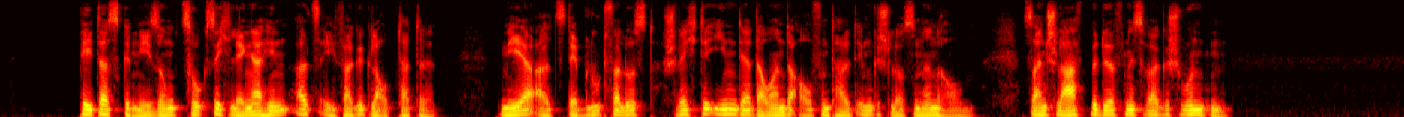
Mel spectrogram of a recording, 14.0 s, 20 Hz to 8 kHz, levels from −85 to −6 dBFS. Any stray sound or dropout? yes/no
no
